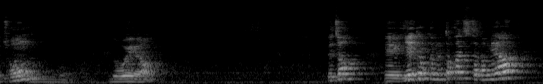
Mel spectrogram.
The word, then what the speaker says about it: 종로: 뭘로 얘가 예시 보여드릴게요 종로 어떻게 바르면 종로 근데 여러분 종로라고 발음을 자꾸 나오는데 그러지 마시고 종 노웨어 그죠 얘도 끄면 똑같이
